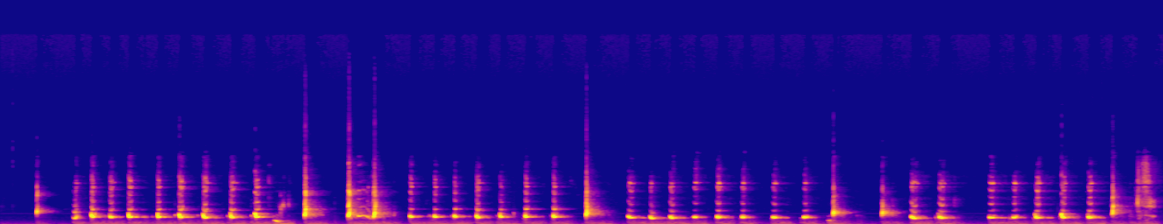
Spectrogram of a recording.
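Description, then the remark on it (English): Soft, high turkey tree calls blown on a mouth call: quick whistled notes breaking into short light yelps, a whistle yelp, repeated in rhythmic clusters for about sixteen seconds with brief pauses, no talking. “And so what I try and do is just do a little tree call, which a tree call is nothing other than a whistle yelp, what I call a whistle yelp.”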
